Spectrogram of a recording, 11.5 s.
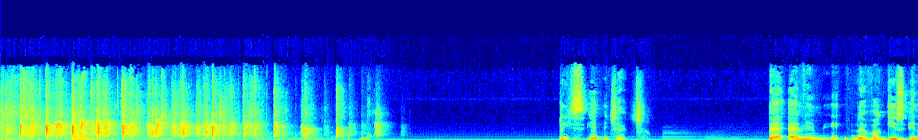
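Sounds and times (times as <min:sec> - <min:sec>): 
crowd clapping: 0:00.0 - 0:05.1
speech: 0:07.4 - 0:08.1, 0:09.6 - 0:11.4.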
